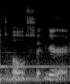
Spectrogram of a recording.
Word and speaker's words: Hilfiger: this whole video and it's actually Tommy Hilfiger, no N. It's like a habit I got into because I didn't realize it didn't have an N in it and now here I am saying it wrong.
